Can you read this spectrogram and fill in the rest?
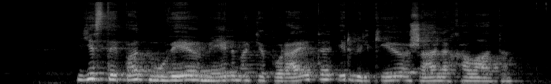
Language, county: Lithuanian, Vilnius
